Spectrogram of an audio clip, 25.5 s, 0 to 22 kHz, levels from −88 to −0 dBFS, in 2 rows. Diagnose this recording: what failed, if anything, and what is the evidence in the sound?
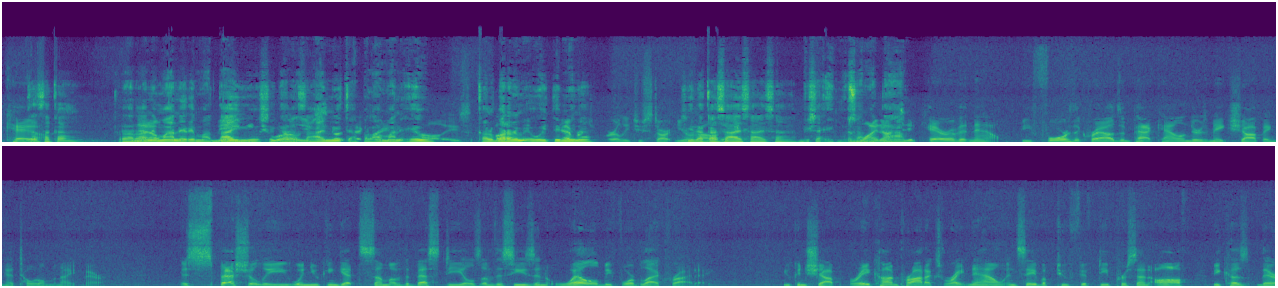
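Call processing failed. The speech dips at 0.49–0.75, 1.85–2.78, 3.14–4.5, 4.92–6.1, 7.16–7.51 and 8.78–9.27 s, dropping up to about 25 dB. The likely cause is speech suppressed in double talk. The echo canceller mistook overlapping speech for echo and turned the talker down.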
